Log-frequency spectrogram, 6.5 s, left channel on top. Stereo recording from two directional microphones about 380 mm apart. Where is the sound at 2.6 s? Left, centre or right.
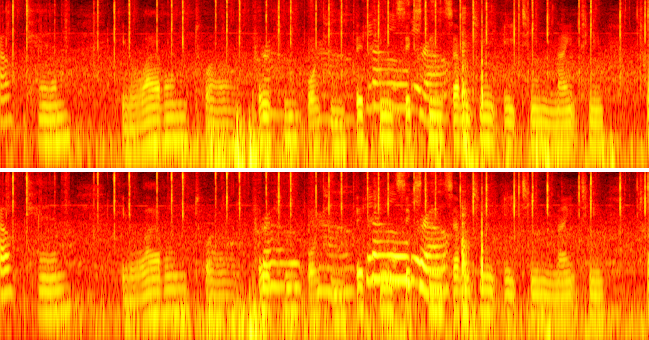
Centre.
